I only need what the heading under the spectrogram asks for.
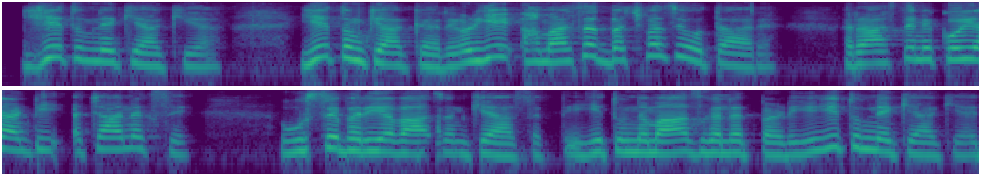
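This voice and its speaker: A woman's voice: on the high side, sharp tone. A woman giving an Islamic lecture to women, earnest and advising, now and then acting out scolding voices. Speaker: religious lecturer.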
